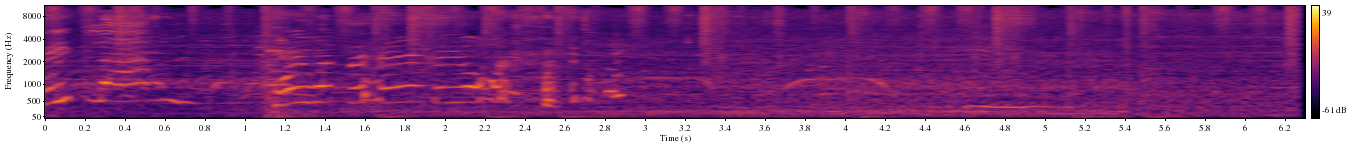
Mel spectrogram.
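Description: Short excited voices and exclamations over background music, followed by a steady low hum in the second half.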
